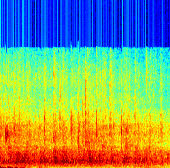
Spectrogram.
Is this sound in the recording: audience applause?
yes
